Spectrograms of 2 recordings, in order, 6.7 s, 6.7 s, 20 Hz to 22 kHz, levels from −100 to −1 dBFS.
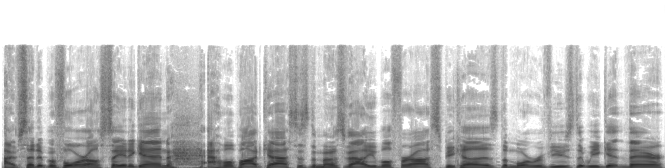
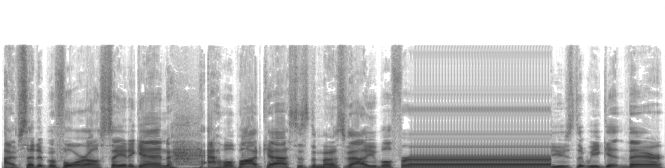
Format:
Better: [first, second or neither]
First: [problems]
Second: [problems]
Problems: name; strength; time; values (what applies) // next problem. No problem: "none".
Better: first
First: none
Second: audio freezing; at 4 s for 1.5 s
